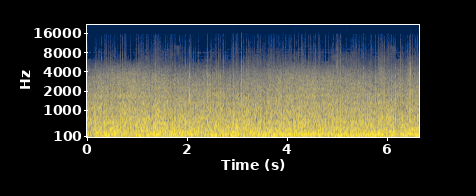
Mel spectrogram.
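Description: Aerial fireworks display in a dense barrage: many overlapping bursts merge into a loud, continuous rumble, with no single bang standing out.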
